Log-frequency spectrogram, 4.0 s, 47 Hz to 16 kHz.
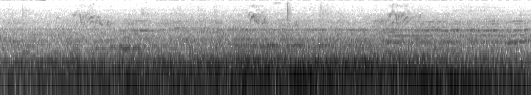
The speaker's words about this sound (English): Another 747 glides in over the Western Ghats.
